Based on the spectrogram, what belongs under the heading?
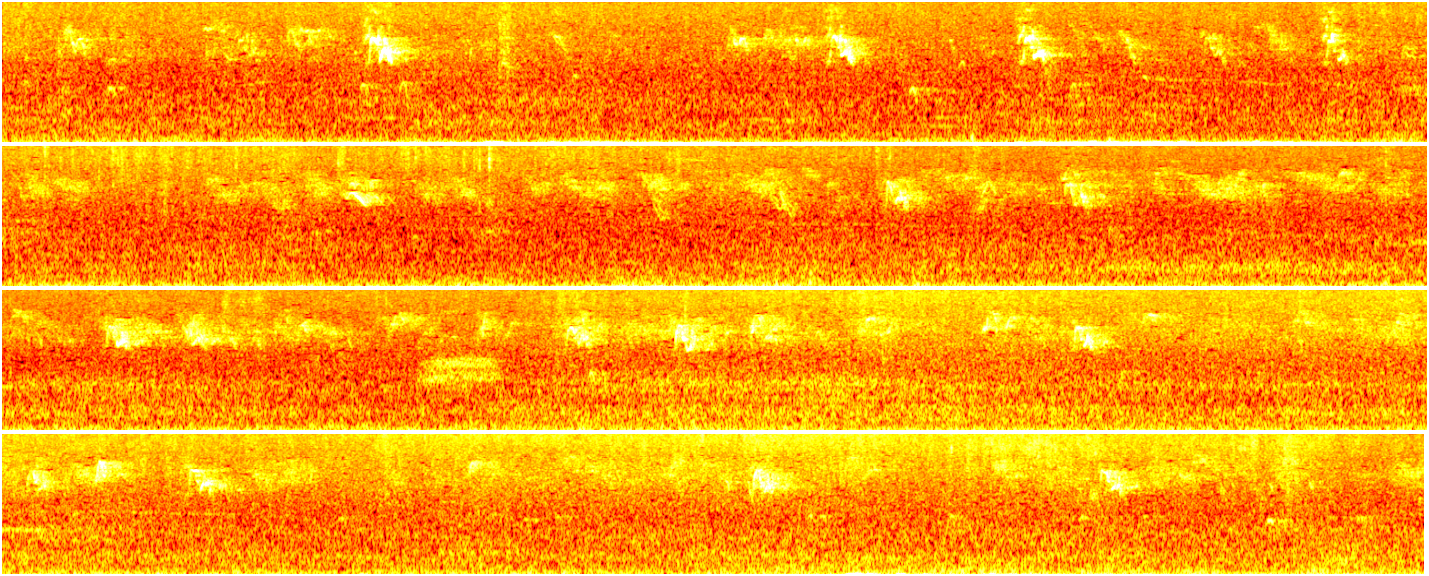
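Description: Steady low background noise with short, high bird chirps repeating irregularly, about one every second. A few louder low rumbles come about two to six seconds in and again near the end.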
